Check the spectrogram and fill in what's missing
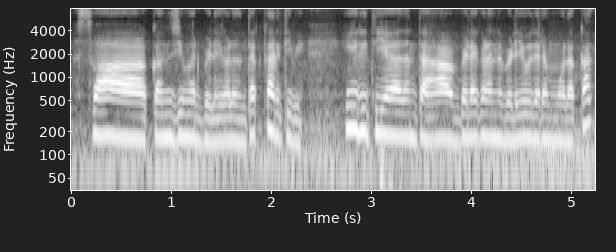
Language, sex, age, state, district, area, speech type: Kannada, male, 45-60, Karnataka, Tumkur, urban, spontaneous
